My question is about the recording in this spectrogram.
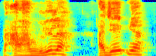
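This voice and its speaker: Middle-aged man, dark voice. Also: high-pitched, brisk. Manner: animated, re-enacts dialogue in his story. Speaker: guest storyteller. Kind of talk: casual spoken anecdote.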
